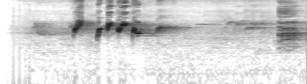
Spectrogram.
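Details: Red-whiskered bulbul master song (phleng mae bot): a quick phrase of about six bright, chopped whistled notes, rising and falling, preceded by a soft sustained tone and ending with a brief harsh burst.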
